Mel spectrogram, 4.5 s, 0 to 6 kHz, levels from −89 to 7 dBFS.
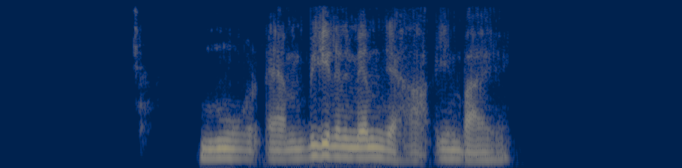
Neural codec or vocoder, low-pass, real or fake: codec, 16 kHz in and 24 kHz out, 0.4 kbps, LongCat-Audio-Codec, fine tuned four codebook decoder; 5.4 kHz; fake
